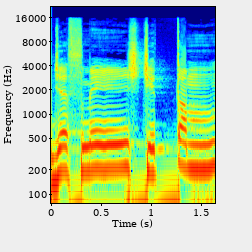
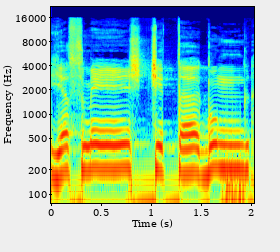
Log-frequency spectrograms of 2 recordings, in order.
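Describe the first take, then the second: First: The word ends with a plain 'm' sound. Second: The word ends with a nasal 'gung' sound. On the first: "जस्मिंश्चित्तम ऐसे पढ़िए" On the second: "या फिर यस्मिंश्चित्तगुंग"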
